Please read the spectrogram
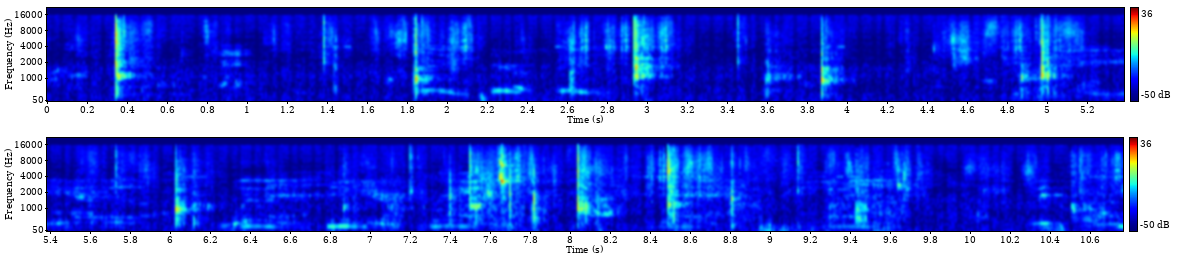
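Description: Pickleball rally: paddles striking a hard plastic pickleball, a run of sharp pops roughly once a second.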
